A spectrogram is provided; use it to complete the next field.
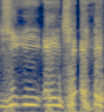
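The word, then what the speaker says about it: GEHA: Well, because last week he was calling it Geehaw. Yeah, he kept saying it wrong a couple times in the last week, so he got it right that time when it mattered most.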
